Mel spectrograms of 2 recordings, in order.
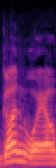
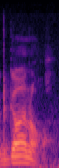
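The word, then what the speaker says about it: gunwale: Sailors call it folkal it's spelled gun whell but you're supposed to call it a gunel and you don't climb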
